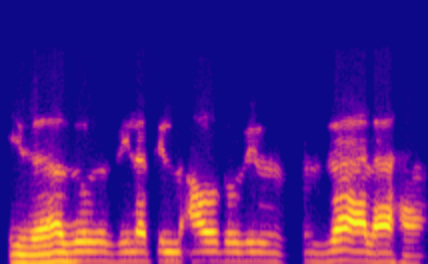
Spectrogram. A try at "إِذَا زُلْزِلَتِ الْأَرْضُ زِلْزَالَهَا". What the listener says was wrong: যা আছে জালের উচ্চারণটা আপনার খুব সুন্দর হচ্ছে, কিন্তু জার যে উচ্চারণটা, যা, এটা একটু ভালো করে করেন। ইদা জুল জিলাতিল আরদু জিলজালাহা, চারটে যা, এখানে দুটো যা এখানে দুটো যা, এই যার উচ্চারণটা ঠিক করে করেন। ইদা জুল জিলাতিল আরদু জিলজালাহা।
